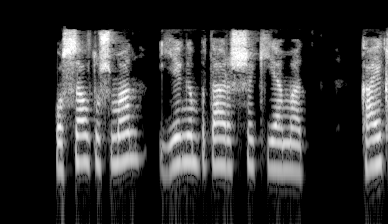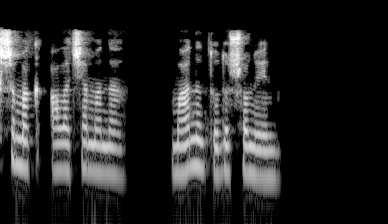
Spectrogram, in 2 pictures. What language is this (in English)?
Mari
